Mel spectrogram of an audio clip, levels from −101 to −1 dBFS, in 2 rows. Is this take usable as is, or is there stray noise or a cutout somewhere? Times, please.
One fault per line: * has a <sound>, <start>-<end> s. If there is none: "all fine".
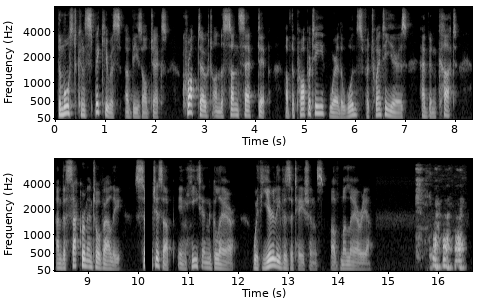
* has a dropout, 10.1-10.3 s
* has a laugh, 15.5-16.6 s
